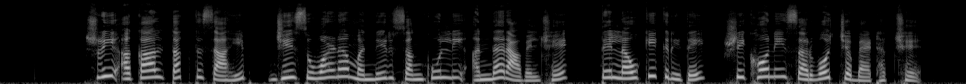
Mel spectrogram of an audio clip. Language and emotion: Gujarati, neutral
